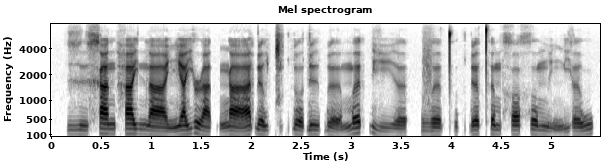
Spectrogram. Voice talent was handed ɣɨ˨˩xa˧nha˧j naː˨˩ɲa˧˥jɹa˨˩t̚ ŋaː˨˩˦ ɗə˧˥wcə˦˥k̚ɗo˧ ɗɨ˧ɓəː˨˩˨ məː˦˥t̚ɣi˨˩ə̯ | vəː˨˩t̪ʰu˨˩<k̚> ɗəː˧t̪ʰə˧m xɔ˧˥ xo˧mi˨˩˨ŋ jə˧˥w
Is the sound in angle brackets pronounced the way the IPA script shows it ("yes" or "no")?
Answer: yes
